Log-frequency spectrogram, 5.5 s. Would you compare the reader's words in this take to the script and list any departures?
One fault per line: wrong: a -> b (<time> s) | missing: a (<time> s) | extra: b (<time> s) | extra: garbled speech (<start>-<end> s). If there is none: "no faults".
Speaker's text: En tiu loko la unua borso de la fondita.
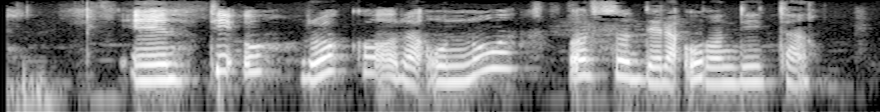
no faults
